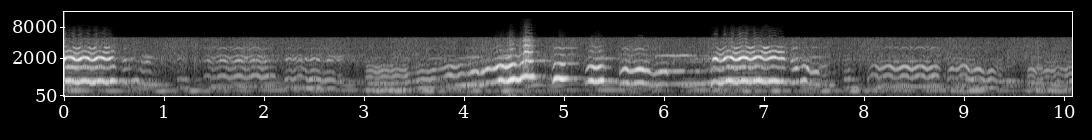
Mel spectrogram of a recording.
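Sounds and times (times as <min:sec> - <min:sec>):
musical accompaniment: 0:00.0 - 0:10.0
soprano singing: 0:00.0 - 0:10.0.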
